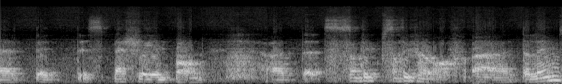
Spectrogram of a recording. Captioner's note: sighs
